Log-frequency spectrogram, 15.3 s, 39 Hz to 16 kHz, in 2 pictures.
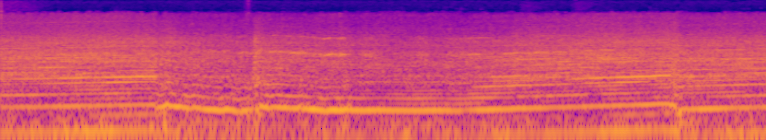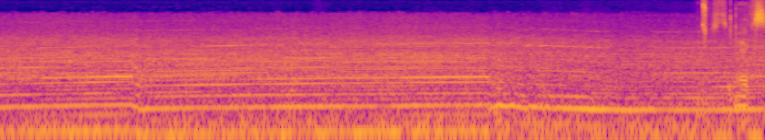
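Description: V8 race car engine at the Nürburgring 24 Hours race, a loud, close engine note rising and falling through repeated revs and gear changes, with commentary running over it.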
